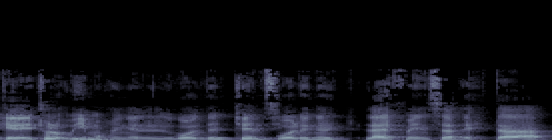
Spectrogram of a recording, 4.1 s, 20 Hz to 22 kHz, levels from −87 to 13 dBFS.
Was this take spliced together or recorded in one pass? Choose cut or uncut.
cut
